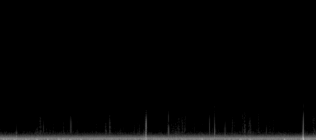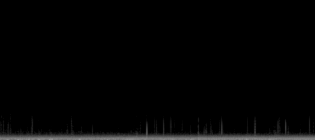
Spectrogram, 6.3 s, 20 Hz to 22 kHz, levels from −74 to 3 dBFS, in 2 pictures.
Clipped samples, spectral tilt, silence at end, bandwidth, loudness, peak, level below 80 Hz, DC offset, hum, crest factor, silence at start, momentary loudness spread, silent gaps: under 0.1%; -10.5 dB/octave; 0 s; 4.8 kHz; -36 LUFS; -12 dBFS; -50 dBFS; under 0.1%; none; 24 dB; 0 s; 4 LU; none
